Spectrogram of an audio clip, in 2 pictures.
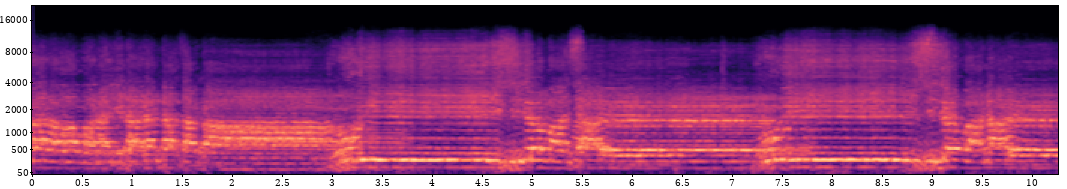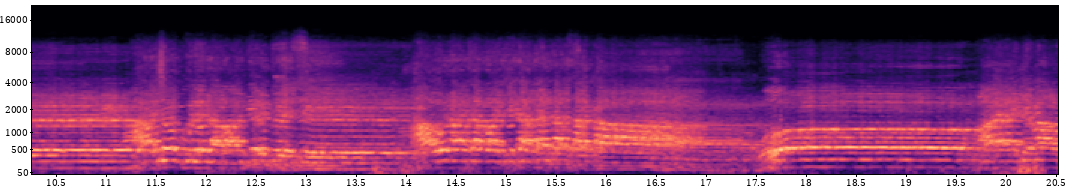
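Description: Group of Basotho male initiates (makoloane) chanting together in chorus: long held notes in phrases of a few seconds, each bending downward at its end. The sound dips briefly near the end before a new held phrase starts.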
